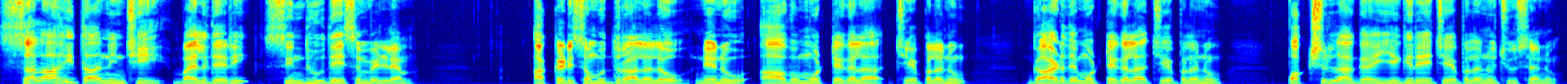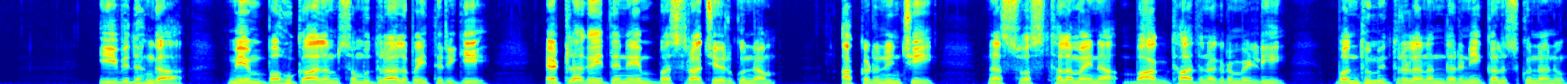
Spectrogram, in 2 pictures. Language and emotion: Telugu, neutral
